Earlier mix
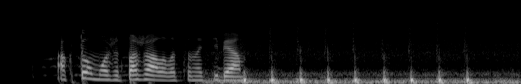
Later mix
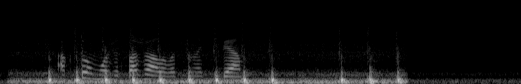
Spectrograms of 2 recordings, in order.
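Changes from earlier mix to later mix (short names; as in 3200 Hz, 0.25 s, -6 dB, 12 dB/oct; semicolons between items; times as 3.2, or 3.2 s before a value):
speech -10.0 dB; background: entry -1.95 s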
